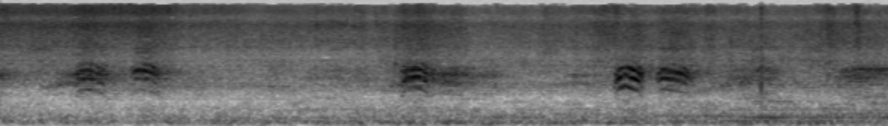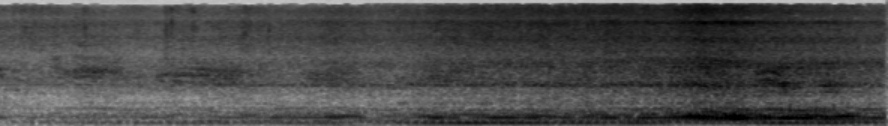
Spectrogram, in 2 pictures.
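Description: A few short bird calls, some in pairs, in the first half. Then a low engine rumble builds over the second half and is loudest near the end, as a vehicle comes closer.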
